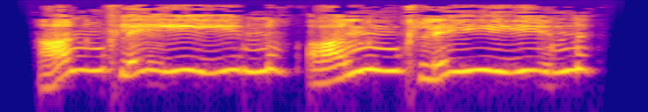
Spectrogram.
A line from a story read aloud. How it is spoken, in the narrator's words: a voice intoned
